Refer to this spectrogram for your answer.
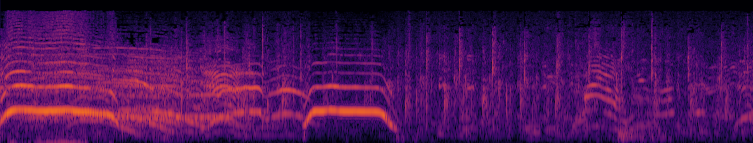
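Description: crowd cheering

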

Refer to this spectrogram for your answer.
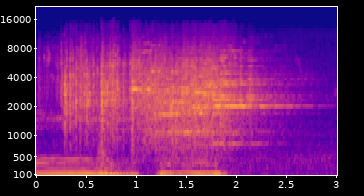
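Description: pane of glass shattering

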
